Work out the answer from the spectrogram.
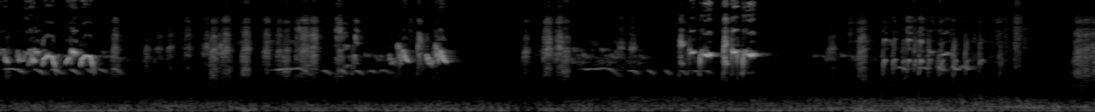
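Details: Sooty-headed bulbuls, wild, ganging up in an attack during trapping: short phrases of bubbly, falling chirps in repeated bursts every couple of seconds, with sharp rustling clicks between them.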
